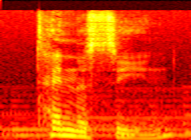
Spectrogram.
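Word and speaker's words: tennessine: i would pronounce it tenocine like iodine and chlorine astatine was known to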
